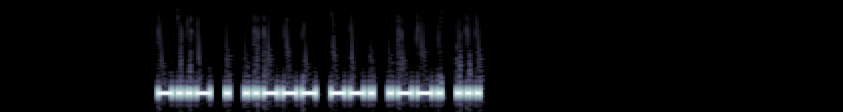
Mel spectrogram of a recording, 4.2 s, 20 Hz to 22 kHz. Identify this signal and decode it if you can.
Morse code, heard as a keyed tone, about 51 wpm, 700 Hz. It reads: XE2GPS
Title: DXCC-100 Call Signs - 6 Characters - 50wpm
